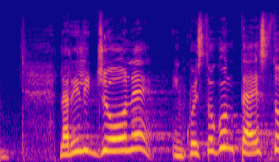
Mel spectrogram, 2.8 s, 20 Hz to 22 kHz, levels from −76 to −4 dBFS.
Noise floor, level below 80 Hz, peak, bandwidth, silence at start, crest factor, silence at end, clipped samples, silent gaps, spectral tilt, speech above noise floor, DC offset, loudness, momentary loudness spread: -41 dBFS; -58 dBFS; -4 dBFS; 16.5 kHz; 0 s; 14 dB; 0 s; under 0.1%; none; -4 dB/octave; 24 dB; under 0.1%; -17 LUFS; 10 LU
